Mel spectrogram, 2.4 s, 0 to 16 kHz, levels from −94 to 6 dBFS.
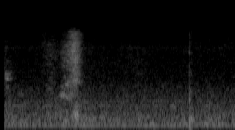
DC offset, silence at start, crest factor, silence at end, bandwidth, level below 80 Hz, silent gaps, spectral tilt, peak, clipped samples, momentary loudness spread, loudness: under 0.1%; 0.05 s; 22 dB; 0 s; 7.4 kHz; -76 dBFS; none; -3 dB/octave; -34 dBFS; under 0.1%; 13 LU; -56 LUFS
